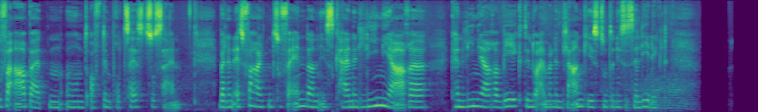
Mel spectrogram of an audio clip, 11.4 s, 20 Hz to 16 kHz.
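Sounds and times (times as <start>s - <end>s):
speech: 0.0s - 10.4s
dog snuffling snort: 8.2s - 10.4s
dog snoring: 9.2s - 10.6s.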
